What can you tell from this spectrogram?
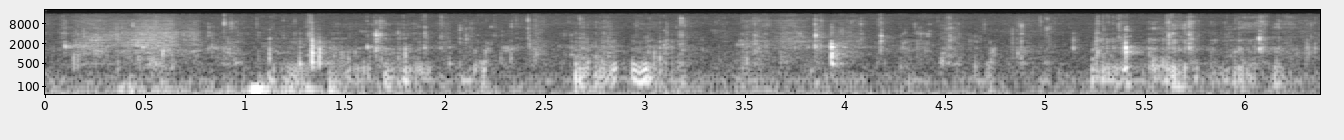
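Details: Pregnant French Bulldog Moolah eating breakfast; snorty breaths and wet smacking chews repeat rhythmically, with a few sharper crunches and a low thud near the start.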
